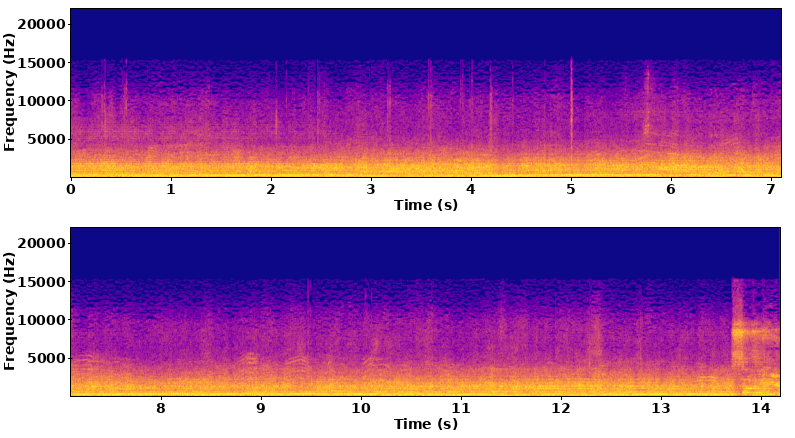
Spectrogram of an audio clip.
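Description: Loud live industrial-metal band sound heard from within the audience: a dense, droning wall of sustained distorted chords without a clear beat, with sharp crashes right at the end.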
